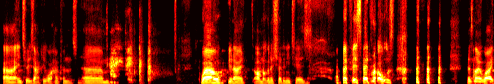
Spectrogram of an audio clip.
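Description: A man's voice: medium pitch, a bit bright. A man with a mid-range voice co-hosts a casual chat podcast. He speaks bluntly and with emphasis, punctuating his points with dry asides. He comes across as a comedian in an offhand conversation.

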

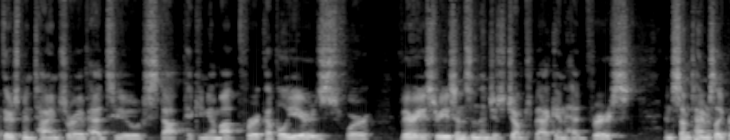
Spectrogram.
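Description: A man with a mid-pitched voice chats casually as a co-host. His delivery is conversational and thoughtful, wandering from one phrase to the next. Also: a bit bright. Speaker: podcast co-host. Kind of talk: casual chat.

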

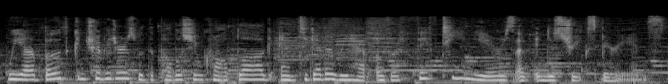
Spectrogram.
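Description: A woman hosting a podcast, husky and stuffed up from a summer cold, talking casually with a rambling, self-deprecating manner. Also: mid-range voice, normal speed, over music. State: congested from a cold. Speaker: podcast host.

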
